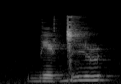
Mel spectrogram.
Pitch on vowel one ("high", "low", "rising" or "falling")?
low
